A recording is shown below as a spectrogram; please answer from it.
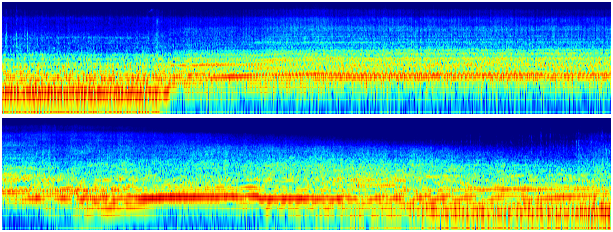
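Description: A twin turbo Ford Mustang launches on a drag strip, its loud engine note climbing steadily in pitch and then dropping sharply at a gear change before pulling hard again, with no talk over it.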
